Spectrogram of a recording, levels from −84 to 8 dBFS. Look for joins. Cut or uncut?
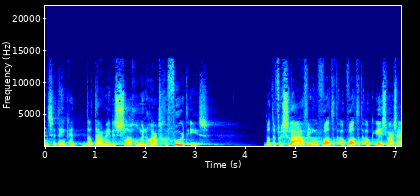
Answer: cut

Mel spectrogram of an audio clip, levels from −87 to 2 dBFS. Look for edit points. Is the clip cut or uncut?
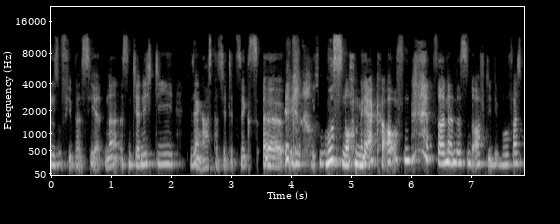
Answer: uncut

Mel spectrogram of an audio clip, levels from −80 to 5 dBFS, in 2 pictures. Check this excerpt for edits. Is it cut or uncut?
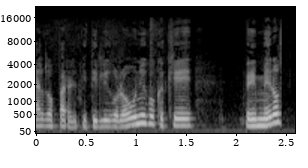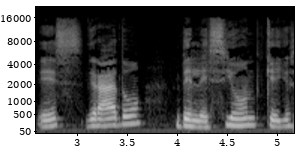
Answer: cut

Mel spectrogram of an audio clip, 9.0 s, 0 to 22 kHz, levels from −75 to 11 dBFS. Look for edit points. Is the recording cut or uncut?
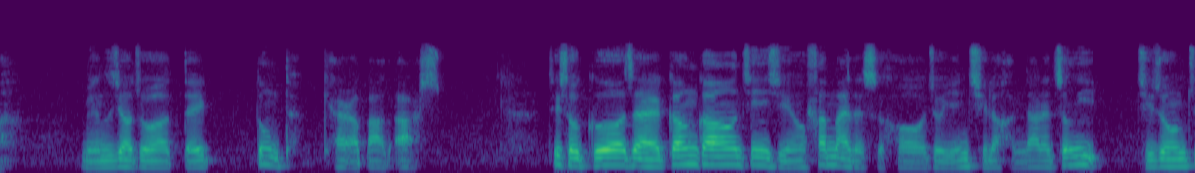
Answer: uncut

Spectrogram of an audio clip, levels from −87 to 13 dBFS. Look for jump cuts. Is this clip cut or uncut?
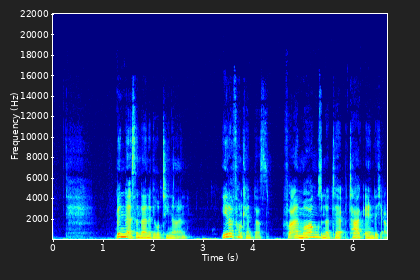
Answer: cut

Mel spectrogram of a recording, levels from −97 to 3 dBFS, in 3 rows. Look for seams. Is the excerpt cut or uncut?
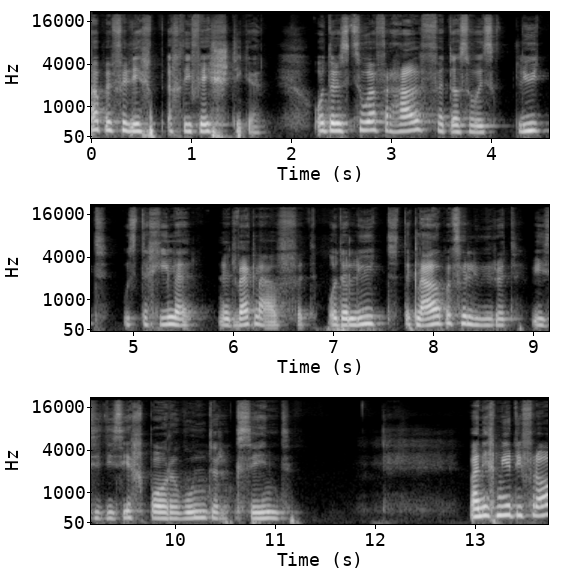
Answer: cut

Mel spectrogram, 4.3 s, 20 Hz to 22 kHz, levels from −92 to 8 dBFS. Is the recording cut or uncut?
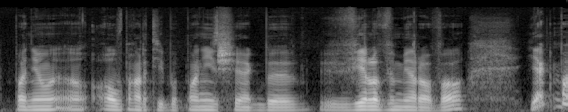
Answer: cut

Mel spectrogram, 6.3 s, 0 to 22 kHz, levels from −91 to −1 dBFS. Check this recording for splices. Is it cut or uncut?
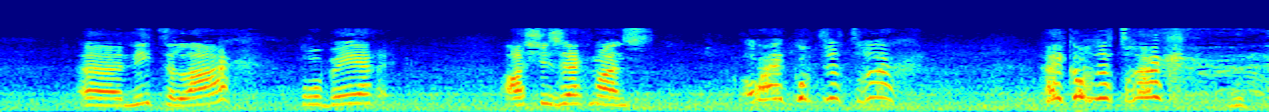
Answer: uncut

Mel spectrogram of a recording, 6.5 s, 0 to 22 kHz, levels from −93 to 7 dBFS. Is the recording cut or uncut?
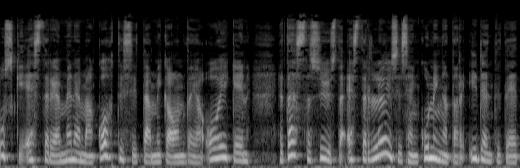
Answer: cut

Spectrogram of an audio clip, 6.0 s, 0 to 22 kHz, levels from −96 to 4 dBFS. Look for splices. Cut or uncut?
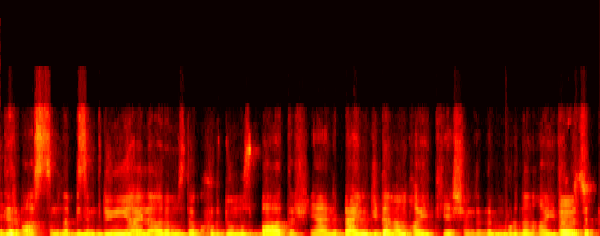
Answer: uncut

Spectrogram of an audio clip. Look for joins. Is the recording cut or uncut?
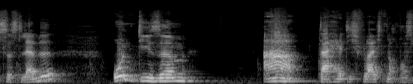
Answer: uncut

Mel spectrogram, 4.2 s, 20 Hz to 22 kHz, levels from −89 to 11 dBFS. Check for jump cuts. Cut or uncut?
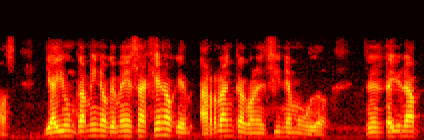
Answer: uncut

